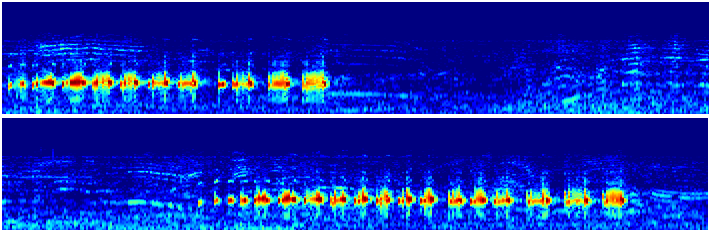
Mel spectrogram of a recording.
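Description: A frog calls in rapid bursts of short, harsh pulses, pausing between runs.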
